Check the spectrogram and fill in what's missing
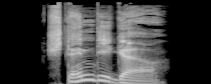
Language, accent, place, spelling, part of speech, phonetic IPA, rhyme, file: German, Germany, Berlin, ständiger, adjective, [ˈʃtɛndɪɡɐ], -ɛndɪɡɐ, De-ständiger.ogg
- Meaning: inflection of ständig: 1. strong/mixed nominative masculine singular 2. strong genitive/dative feminine singular 3. strong genitive plural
